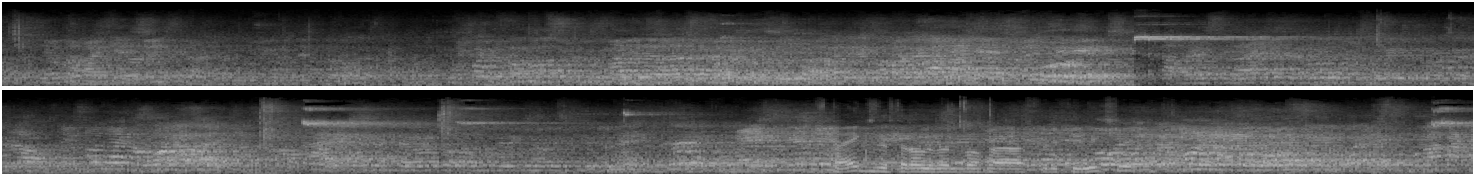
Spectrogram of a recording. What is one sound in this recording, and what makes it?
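Several men talk and call out across a large echoing hall.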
